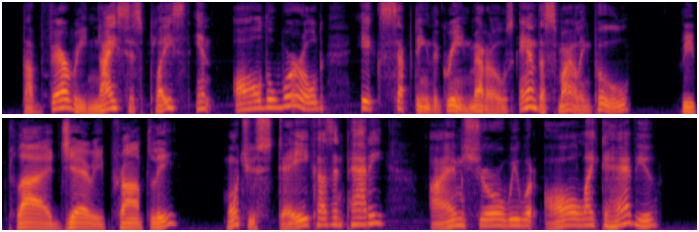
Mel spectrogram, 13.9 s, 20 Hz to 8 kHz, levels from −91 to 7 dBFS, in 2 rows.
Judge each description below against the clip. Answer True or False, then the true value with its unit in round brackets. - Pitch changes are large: True (8.0 semitones)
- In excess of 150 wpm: False (140 wpm)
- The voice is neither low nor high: True (150 Hz)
